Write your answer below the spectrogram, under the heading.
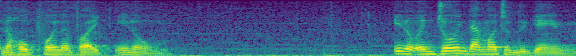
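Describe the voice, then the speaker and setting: Music plays behind a man talking at a medium pitch. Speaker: gaming YouTuber. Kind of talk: casual video commentary. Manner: halting, many repetitions; rushed.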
